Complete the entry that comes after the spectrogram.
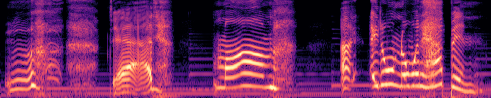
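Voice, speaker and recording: A woman's voice: extremely high pitch, big pitch swings, very slow, sharp tone, exaggerated voice. A woman voicing a frightened, lonely orphaned five-year-old boy, narrating his own story earnestly and emotively in an anime-style dub. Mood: wistful, lonely. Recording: voice over background music.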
